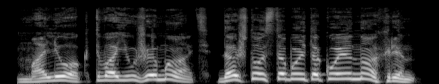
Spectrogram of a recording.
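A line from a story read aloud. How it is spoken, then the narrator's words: Yelling close to ear. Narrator (Russian): Кто-то орал почти в ухо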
